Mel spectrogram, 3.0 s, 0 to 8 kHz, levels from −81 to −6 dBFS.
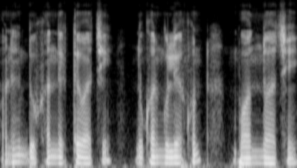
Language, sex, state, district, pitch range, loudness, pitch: Bengali, male, West Bengal, Malda, 100-115 Hz, -18 LUFS, 105 Hz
